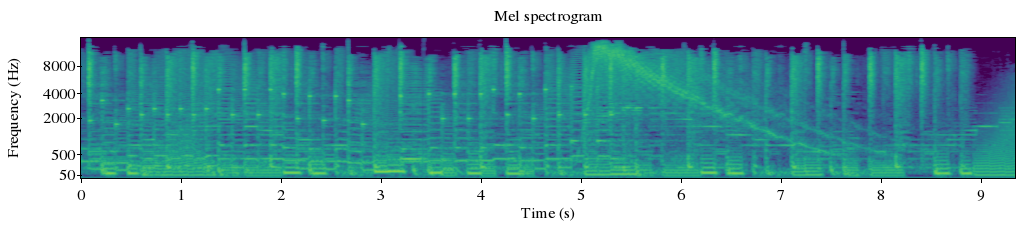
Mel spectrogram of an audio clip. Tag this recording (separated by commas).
Music, Theme music, Soundtrack music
